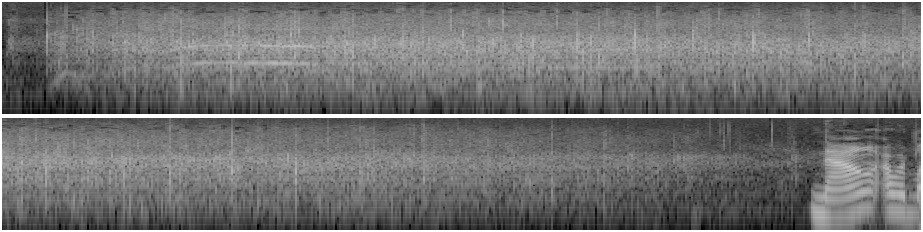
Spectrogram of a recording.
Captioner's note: applause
